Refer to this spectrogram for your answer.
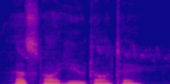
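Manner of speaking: distant, fainter, quiet background voice. Game master voicing a second voice behind Timothy, speaking to Dante; faint voice. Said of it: "you hear like a fainter one".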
